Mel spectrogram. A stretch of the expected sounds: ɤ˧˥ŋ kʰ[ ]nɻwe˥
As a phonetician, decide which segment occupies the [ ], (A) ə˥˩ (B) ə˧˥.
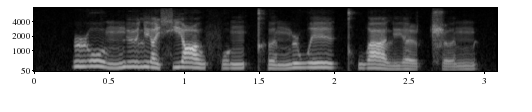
B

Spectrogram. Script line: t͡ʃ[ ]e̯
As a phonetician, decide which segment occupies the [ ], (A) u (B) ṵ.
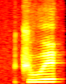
A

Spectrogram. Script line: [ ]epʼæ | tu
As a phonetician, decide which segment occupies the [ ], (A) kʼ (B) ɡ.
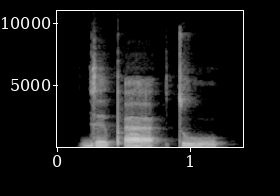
B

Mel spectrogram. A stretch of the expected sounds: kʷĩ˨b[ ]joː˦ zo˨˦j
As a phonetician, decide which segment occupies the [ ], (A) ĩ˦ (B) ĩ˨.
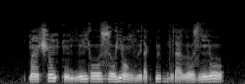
A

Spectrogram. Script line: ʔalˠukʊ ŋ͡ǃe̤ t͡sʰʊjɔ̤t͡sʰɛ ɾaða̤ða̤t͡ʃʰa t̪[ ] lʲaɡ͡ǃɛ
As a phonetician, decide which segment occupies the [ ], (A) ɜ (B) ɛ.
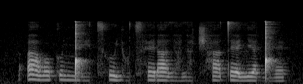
B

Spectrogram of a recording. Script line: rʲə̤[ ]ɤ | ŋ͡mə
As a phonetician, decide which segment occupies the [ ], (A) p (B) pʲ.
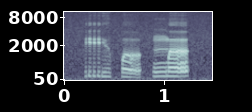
A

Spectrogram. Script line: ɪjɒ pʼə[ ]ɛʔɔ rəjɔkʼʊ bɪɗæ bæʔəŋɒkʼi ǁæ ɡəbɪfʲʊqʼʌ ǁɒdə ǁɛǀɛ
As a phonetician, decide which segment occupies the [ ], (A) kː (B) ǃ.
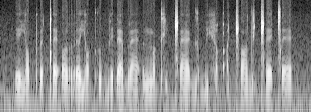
B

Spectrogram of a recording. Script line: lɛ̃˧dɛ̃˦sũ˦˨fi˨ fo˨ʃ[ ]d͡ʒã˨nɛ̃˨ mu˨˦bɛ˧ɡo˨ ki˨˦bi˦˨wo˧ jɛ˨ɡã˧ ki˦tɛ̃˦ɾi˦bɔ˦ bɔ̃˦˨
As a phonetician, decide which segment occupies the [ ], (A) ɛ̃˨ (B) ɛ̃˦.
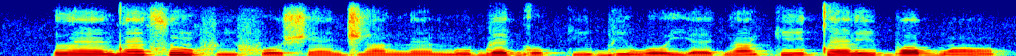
A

